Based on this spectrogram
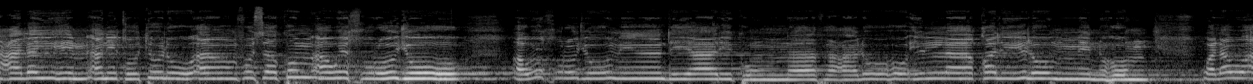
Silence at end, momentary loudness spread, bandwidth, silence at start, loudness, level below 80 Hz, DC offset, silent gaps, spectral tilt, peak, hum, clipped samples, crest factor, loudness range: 0 s; 9 LU; 15 kHz; 0 s; -22 LUFS; -50 dBFS; under 0.1%; none; -5 dB/octave; -4 dBFS; none; under 0.1%; 16 dB; 4 LU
